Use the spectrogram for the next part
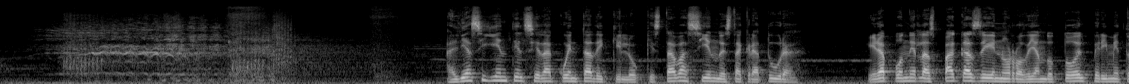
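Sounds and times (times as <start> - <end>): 
horses whinnying and neighing in terror: 0.4 - 3.4
speech: 4.5 - 8.1, 8.7 - 11.2.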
